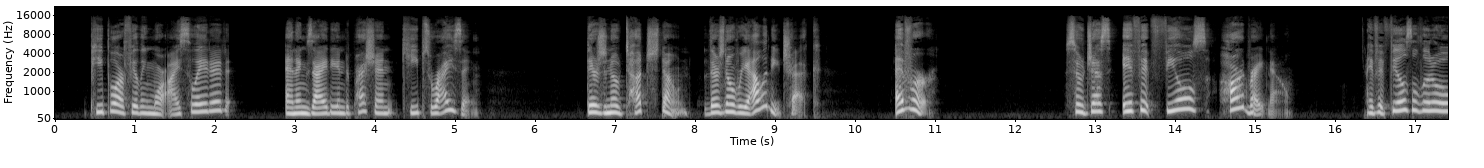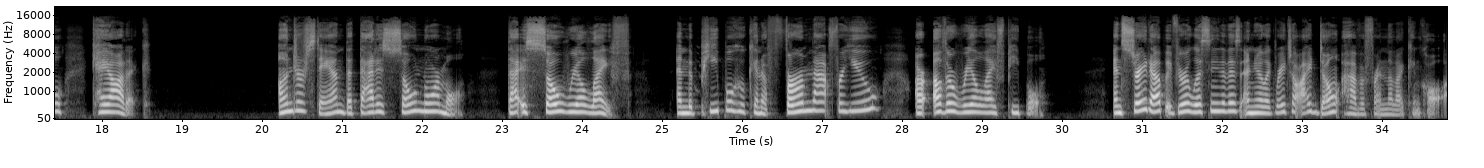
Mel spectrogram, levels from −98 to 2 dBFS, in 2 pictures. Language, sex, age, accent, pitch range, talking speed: English, female, 20-39, American, 225-285 Hz, 135 wpm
